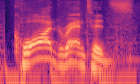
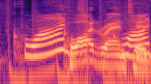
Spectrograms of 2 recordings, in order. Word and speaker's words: Quadrantids: Quadrantids. – Quadrantids.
